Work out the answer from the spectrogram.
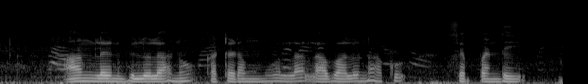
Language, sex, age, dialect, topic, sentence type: Telugu, male, 25-30, Southern, banking, question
